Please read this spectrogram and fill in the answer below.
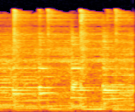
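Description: A live swing band plays jazz dance music, with a steady beat of drums about twice a second.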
